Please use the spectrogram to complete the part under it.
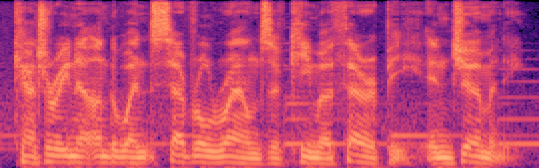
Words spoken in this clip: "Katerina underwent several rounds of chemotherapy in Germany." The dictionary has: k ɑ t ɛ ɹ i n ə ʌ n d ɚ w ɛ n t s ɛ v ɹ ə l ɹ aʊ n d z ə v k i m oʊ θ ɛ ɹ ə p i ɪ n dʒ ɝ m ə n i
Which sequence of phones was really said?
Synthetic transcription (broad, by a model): k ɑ t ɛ ɹ i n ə ʌ n d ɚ w ɛ n t s ɛ v ɹ ə l ɹ aʊ n d z ə v k i m oʊ θ ɛ ɹ ə p i ɪ n dʒ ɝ m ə n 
